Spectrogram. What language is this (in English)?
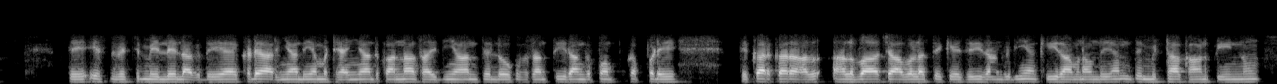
Punjabi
